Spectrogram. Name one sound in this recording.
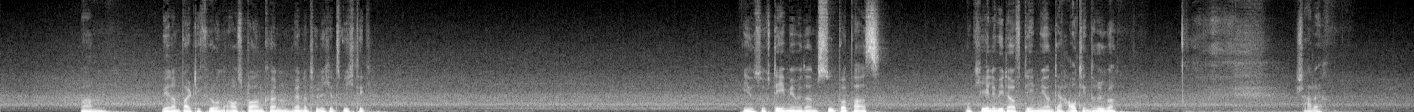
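A man speaks with animation close to a microphone, in short bursts.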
